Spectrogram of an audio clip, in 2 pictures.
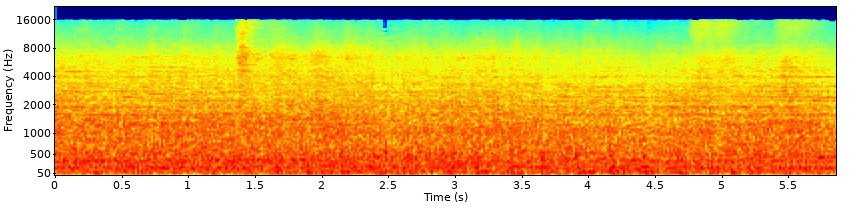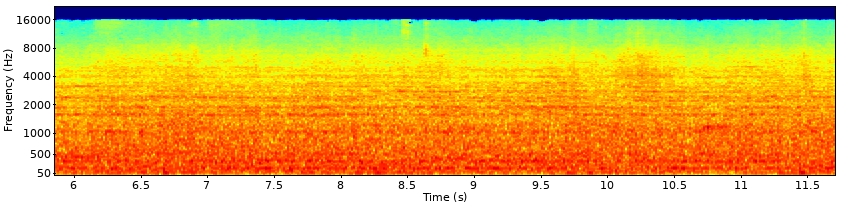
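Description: Loaded railroad tank cars of a freight train rolling past close by: a steady rumble and clatter of steel wheels on the rails, with a few brief high-pitched hisses from the wheels.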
